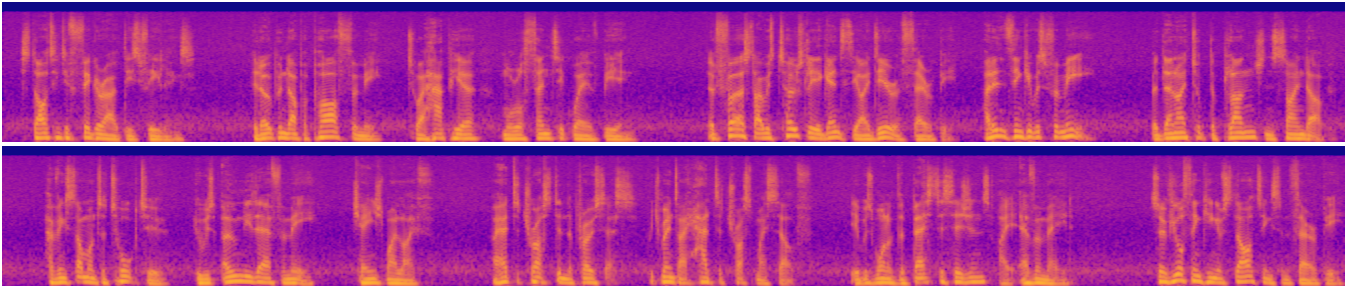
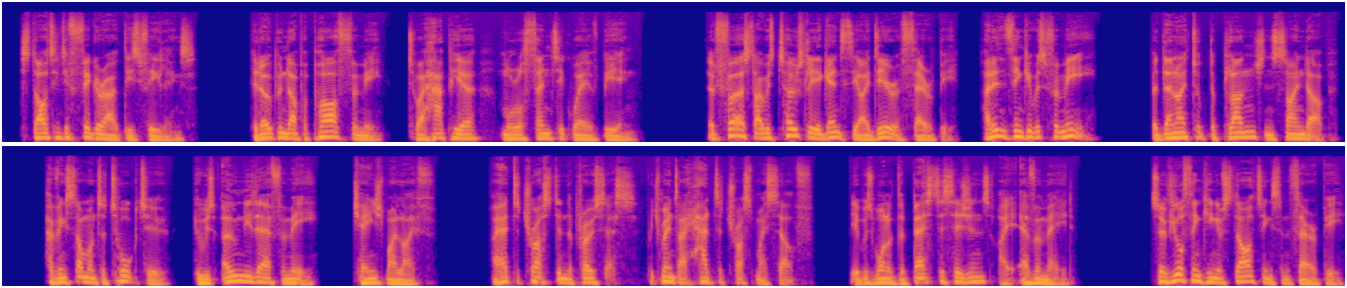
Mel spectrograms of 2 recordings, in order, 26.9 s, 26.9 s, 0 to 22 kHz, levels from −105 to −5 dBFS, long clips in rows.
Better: second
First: hiss; faint; throughout; 20 dB below the speech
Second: none

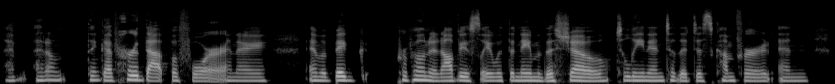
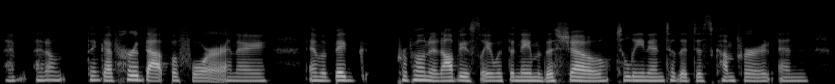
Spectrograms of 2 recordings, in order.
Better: first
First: none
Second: muffled; slightly; fading above 3 kHz

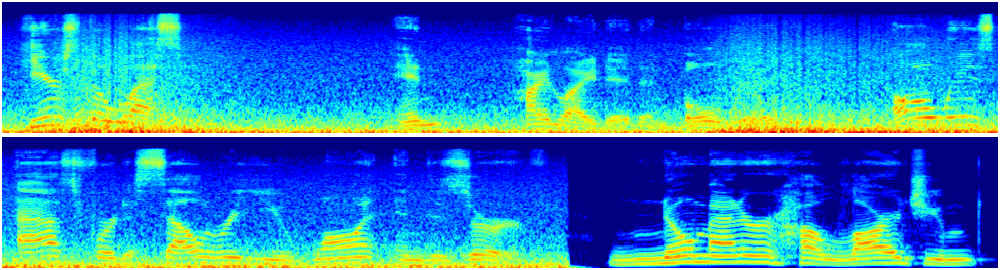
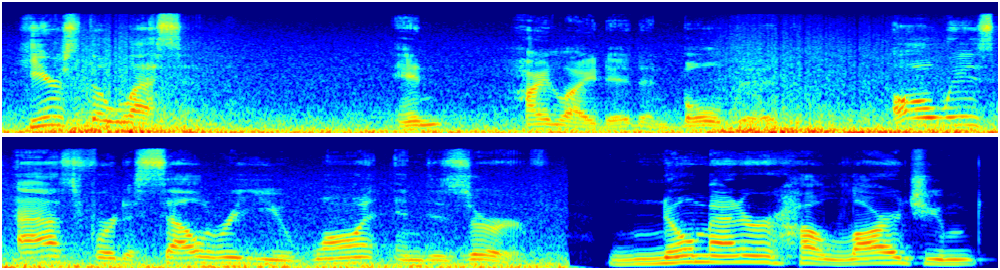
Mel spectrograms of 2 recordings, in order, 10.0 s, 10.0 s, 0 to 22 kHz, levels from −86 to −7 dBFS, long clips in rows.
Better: second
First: wind noise on the microphone; heavy; until 8 s; 8 dB below the speech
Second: wind noise on the microphone; occasional gusts; until 8 s; 15 dB below the speech

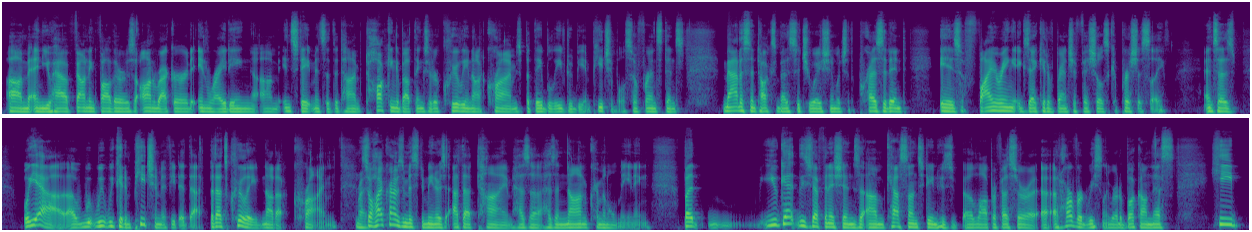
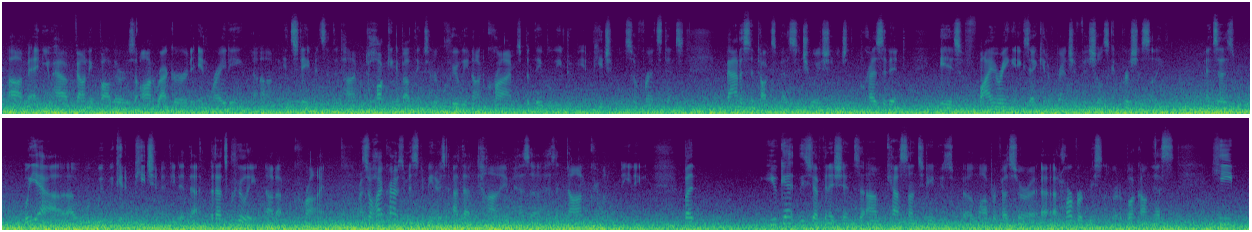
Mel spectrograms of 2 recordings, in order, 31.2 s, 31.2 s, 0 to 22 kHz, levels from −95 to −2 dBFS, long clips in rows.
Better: first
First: none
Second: wind noise on the microphone; heavy; 4 dB above the speech

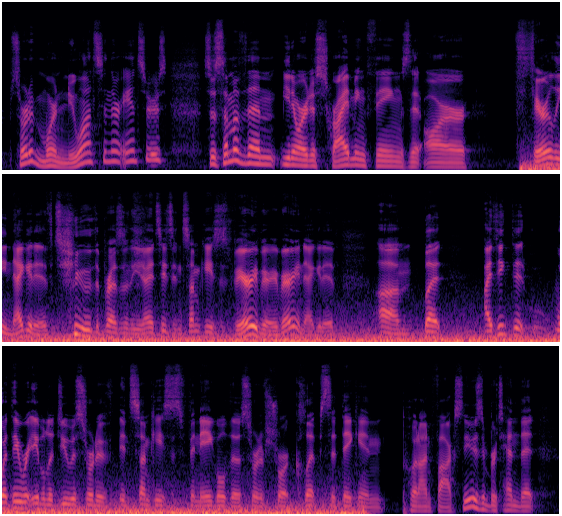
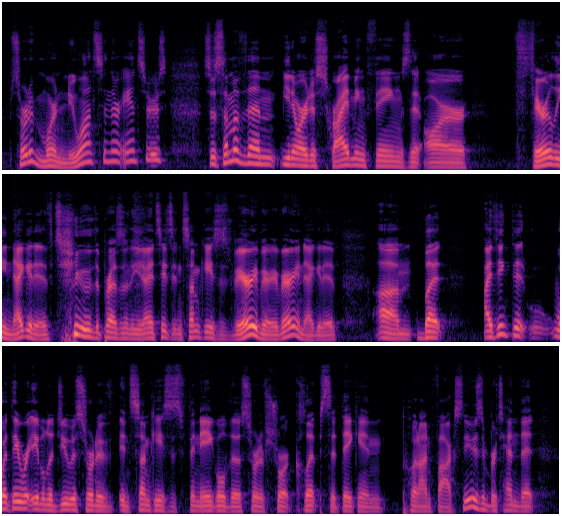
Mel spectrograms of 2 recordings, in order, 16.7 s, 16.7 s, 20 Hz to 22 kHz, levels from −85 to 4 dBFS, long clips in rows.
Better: second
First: wind noise on the microphone; occasional gusts; from 5 to 15 s; 15 dB below the speech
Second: none

